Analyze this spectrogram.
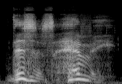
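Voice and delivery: high-pitched, effortful strain; straining under weight. Acted. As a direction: speak while heaving a heavy load. Character strains under a heavy load.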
